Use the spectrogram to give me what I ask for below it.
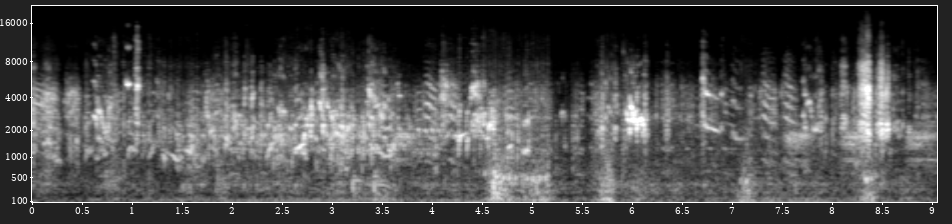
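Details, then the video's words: Pet budgerigars chatter at length: a steady mix of warbled, buzzy chirps and occasional sharp squawks from many birds, with a couple of louder calls near the end. "Birds chirping sounds Beautiful Australian parrots"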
